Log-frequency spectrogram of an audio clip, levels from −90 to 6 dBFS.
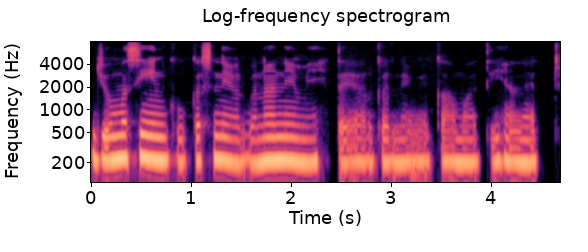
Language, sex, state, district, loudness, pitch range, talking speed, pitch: Hindi, female, Uttar Pradesh, Deoria, -15 LUFS, 205-220 Hz, 190 wpm, 210 Hz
